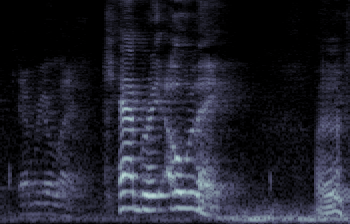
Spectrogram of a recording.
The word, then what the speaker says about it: Cabriolet: How do you say it, Cabernet? Cabriolet.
